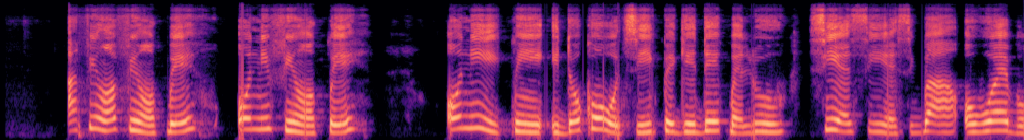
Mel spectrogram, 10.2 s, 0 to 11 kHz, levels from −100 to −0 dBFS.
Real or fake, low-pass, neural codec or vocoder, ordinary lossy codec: real; 9.9 kHz; none; none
